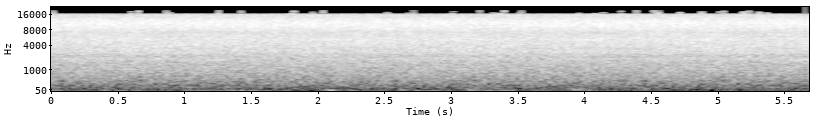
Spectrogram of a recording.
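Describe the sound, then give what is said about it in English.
A waterfall's steady, unbroken rush of falling water roars evenly for several seconds, a dense hissing wash with no voices or other sounds over it. “Is there anyone guarding this waterfall?”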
